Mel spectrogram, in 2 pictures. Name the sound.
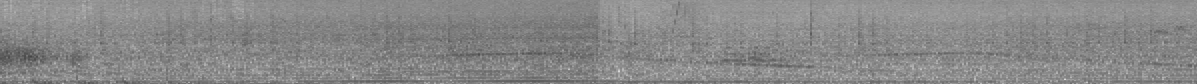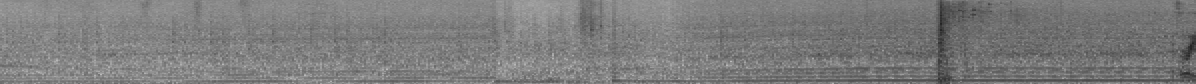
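car driving and revving in video game APB Reloaded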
